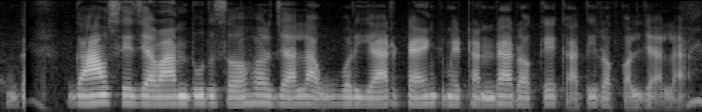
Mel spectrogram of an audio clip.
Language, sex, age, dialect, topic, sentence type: Bhojpuri, female, 51-55, Northern, agriculture, statement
